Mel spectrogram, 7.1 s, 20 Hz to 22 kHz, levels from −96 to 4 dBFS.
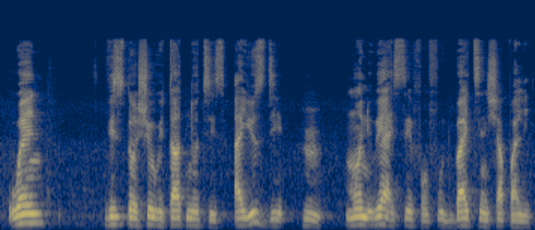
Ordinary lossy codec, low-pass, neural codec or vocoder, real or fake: none; 10.8 kHz; vocoder, 44.1 kHz, 128 mel bands every 512 samples, BigVGAN v2; fake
